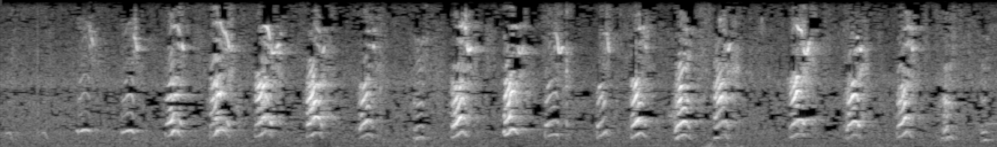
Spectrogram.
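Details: Odd-eyed husky puppy giving a quick series of short, rising, high yelping cries, about three per second over nearly seven seconds, fairly even in loudness, with faint low background hum.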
